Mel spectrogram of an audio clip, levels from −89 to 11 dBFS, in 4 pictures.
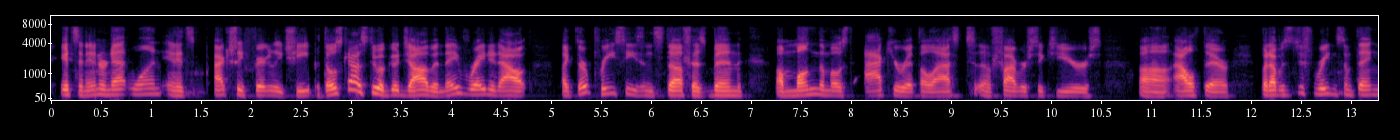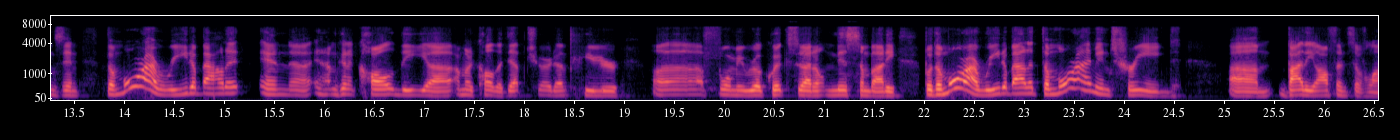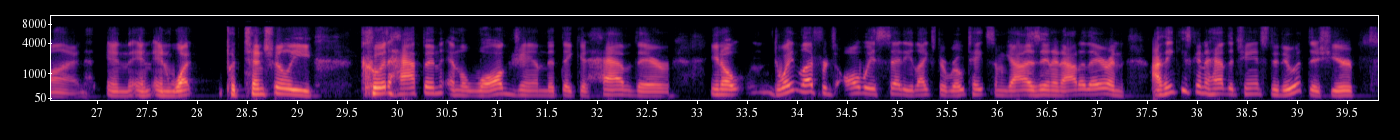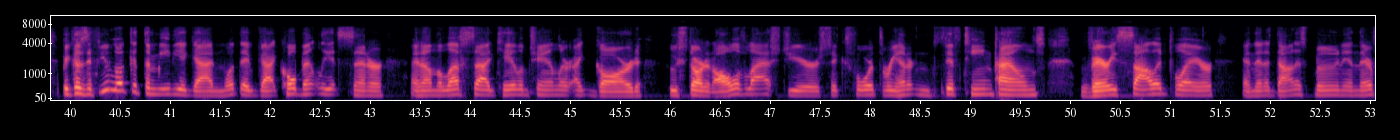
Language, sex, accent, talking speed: English, male, American, 215 wpm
